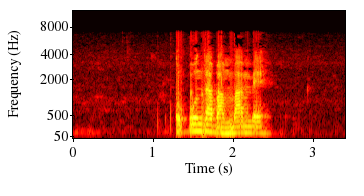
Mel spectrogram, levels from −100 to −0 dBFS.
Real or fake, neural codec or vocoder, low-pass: real; none; 7.2 kHz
